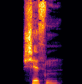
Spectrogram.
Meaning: dative plural of Schiss
- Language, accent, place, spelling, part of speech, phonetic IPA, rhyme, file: German, Germany, Berlin, Schissen, noun, [ˈʃɪsn̩], -ɪsn̩, De-Schissen.ogg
